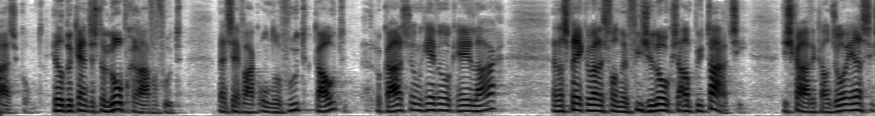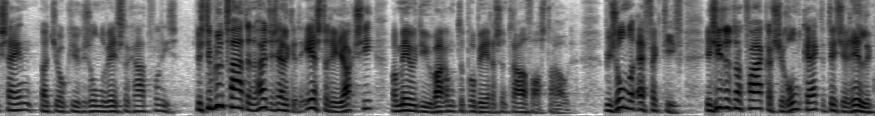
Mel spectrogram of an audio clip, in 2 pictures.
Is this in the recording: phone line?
no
